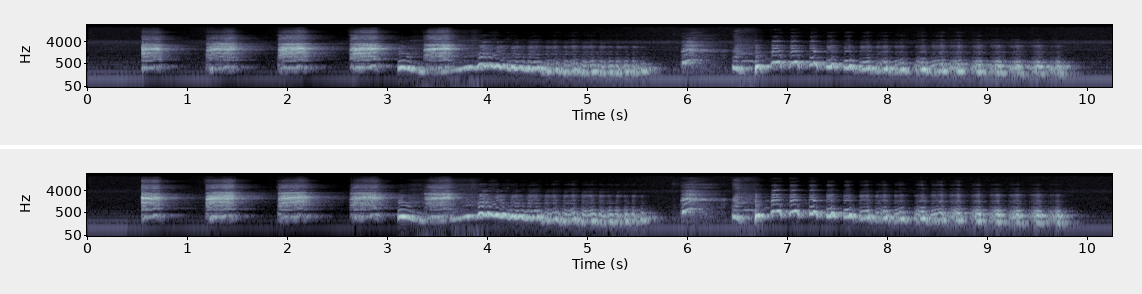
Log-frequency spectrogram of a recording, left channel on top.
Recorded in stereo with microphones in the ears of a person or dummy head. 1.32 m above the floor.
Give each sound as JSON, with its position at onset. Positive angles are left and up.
{"t": 0.5, "sound": "a scream", "side_deg": -85, "distance_m": 1.1}
{"t": 3.1, "sound": "laughter", "side_deg": -55, "distance_m": 0.8}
